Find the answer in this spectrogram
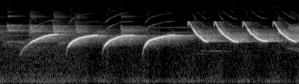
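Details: Common canary singing a clear series of whistled notes: four rising upsweeps, then four falling slurs, each about a third of a second apart.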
